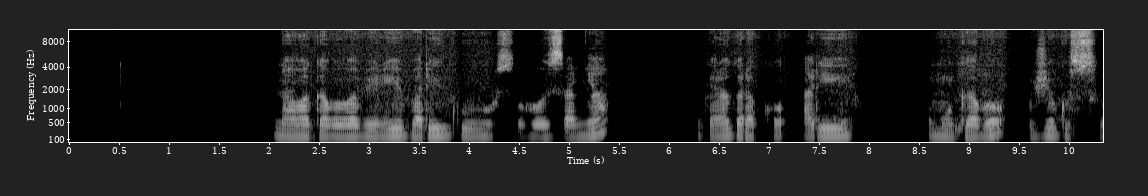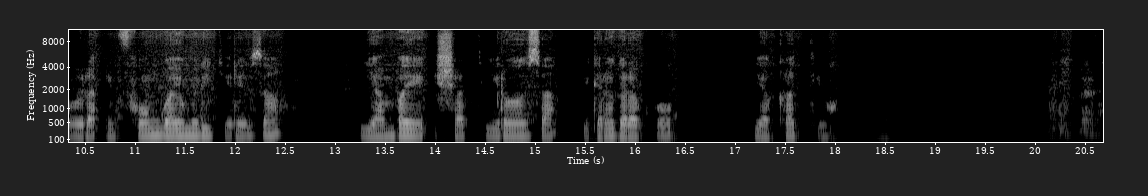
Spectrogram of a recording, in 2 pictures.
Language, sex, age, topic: Kinyarwanda, female, 18-24, government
